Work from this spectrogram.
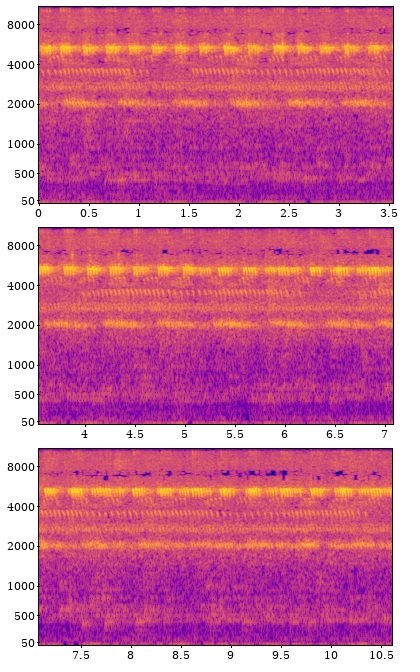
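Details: Crickets played as a rat repellent, sleep aid and training sound for songbirds; dense, steady high chirping in rapid pulsed trains, a bright shrill band over a lower buzzing band, continuing without pause.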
